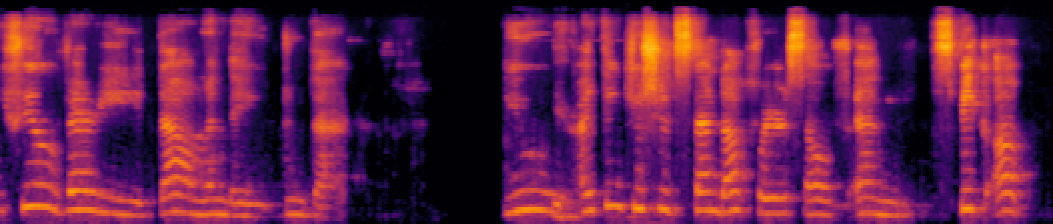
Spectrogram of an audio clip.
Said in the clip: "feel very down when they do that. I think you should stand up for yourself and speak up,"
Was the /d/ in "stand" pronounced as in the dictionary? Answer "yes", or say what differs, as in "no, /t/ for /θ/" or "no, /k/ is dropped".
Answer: yes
